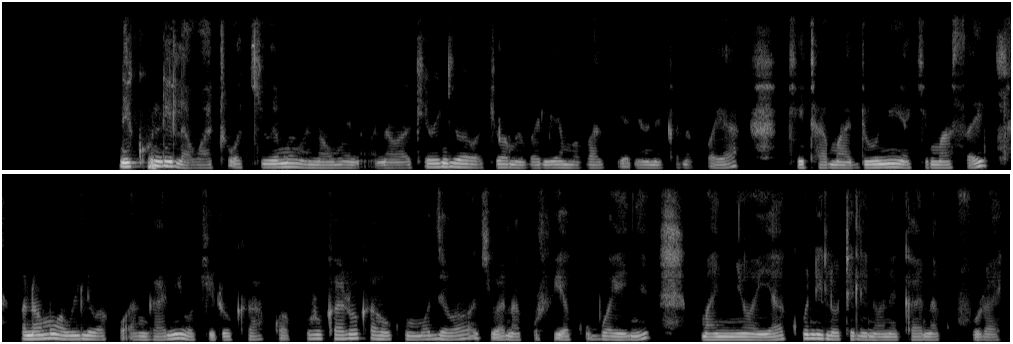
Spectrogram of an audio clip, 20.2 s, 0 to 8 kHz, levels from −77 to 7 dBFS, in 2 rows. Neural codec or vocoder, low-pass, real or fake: none; 7.2 kHz; real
